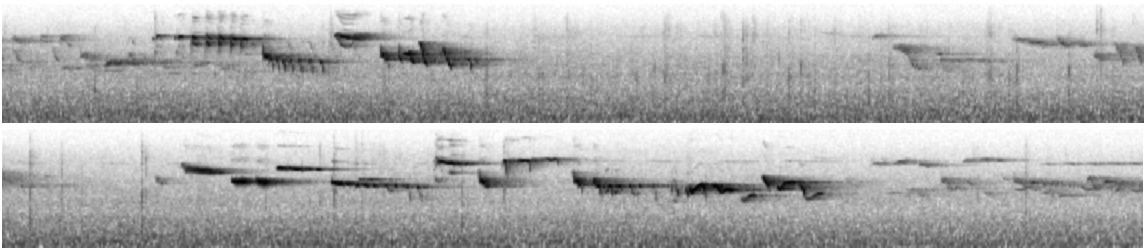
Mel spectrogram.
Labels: Is there an animal around?
yes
